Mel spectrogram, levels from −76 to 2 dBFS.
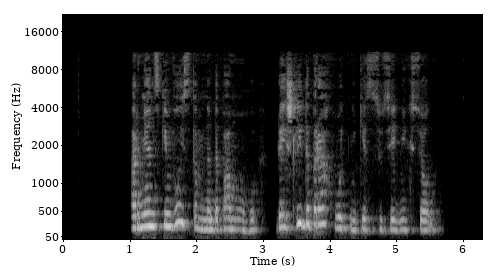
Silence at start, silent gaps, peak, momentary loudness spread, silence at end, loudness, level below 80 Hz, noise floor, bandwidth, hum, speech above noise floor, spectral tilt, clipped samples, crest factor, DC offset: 1 s; none; -8 dBFS; 12 LU; 0.65 s; -24 LUFS; -64 dBFS; -89 dBFS; 11.5 kHz; none; 65 dB; -4.5 dB/octave; under 0.1%; 18 dB; under 0.1%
